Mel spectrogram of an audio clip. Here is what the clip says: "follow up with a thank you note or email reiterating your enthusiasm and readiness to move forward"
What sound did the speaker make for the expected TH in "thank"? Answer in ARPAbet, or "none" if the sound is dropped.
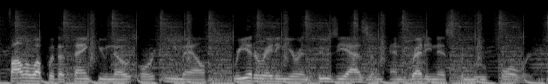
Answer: TH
